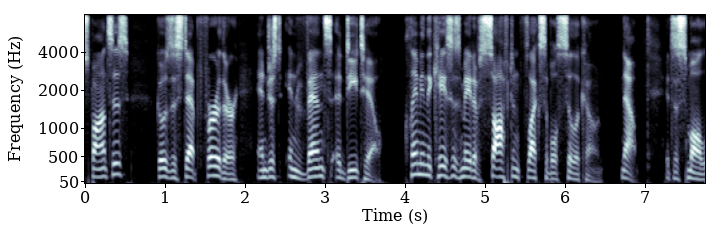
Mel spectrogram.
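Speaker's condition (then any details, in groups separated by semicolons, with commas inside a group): No condition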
